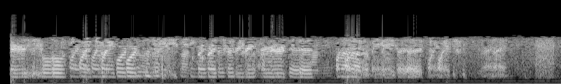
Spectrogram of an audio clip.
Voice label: Highway Patrol, scanner; DPS; Dist 04 Yuma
